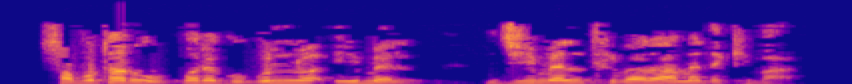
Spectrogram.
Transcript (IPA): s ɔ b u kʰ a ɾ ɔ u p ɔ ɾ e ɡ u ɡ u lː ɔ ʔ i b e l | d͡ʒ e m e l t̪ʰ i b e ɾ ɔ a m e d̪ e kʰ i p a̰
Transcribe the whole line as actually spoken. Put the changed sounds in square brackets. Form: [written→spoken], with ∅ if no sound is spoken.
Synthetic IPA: s ɔ b u [kʰ→ʈʰ] a ɾ [ɔ→u] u p ɔ ɾ e ɡ u ɡ u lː ɔ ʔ i [b→m] e l | d͡ʒ [e→i] m e l t̪ʰ i b [e→a] ɾ ɔ a m e d̪ e kʰ i [p→b] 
